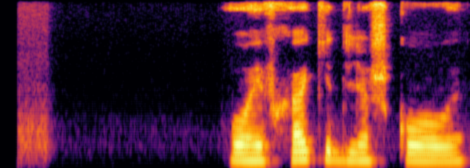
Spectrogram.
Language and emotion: Russian, neutral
